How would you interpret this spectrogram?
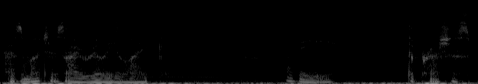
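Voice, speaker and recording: A man chatting casually in a soft, whispery ASMR style, rambling informally and gently self-deprecating in a creaky voice. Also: low voice, takes it slowly, a little hiss or hum. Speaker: ASMR host drawing while chatting. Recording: phone recording with soft clicking.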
